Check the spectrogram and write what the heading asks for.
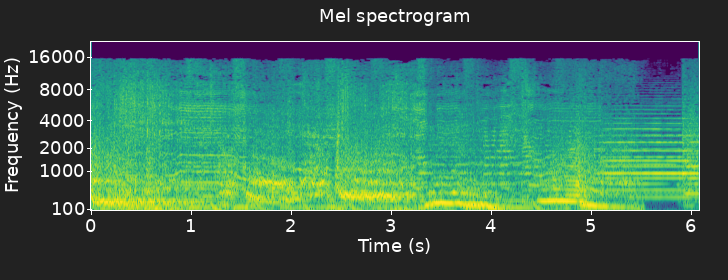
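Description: A tiger roars loudly, a sustained series of deep, rumbling growls and snarls lasting several seconds with a brief break near the end. No one speaks.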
